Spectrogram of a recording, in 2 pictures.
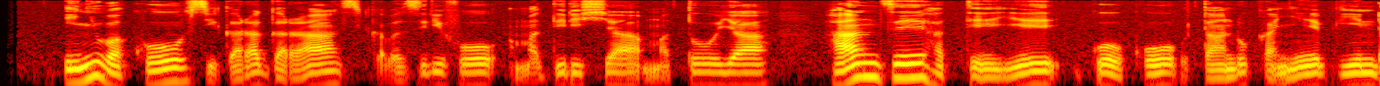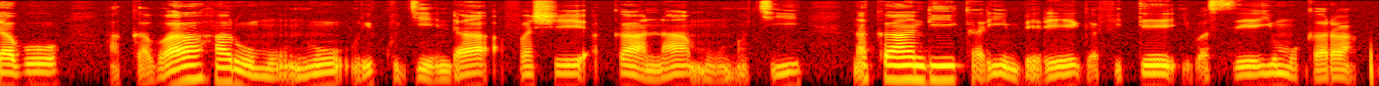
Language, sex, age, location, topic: Kinyarwanda, male, 25-35, Kigali, health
